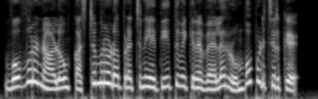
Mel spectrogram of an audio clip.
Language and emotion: Tamil, happy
